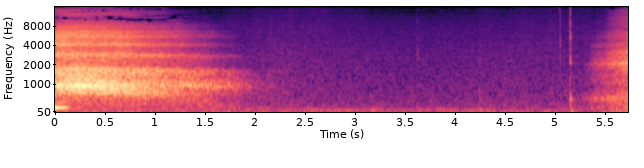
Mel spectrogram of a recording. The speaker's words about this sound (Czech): Otevřeme ústa a vydechneme pusu.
